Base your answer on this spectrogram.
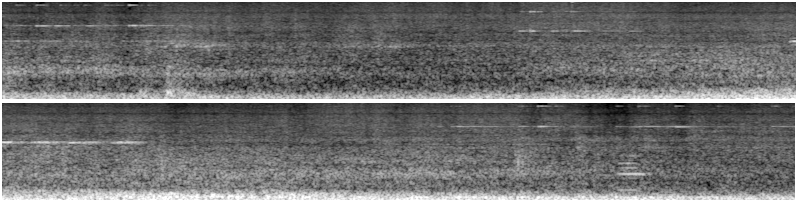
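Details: Steady rumble of road traffic and engines that swells midway, with no animal voice heard.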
